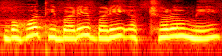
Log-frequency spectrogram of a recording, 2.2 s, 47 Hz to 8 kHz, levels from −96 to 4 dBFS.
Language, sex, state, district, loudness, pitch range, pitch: Hindi, female, Bihar, West Champaran, -12 LUFS, 255-290 Hz, 265 Hz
